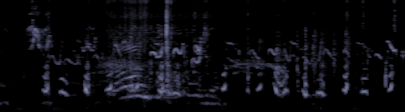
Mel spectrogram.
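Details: Dakhni teetar and desi teetar chicks being fed: dense overlapping thin chirps and peeps, some rising and falling, with a few short clicks and faint low murmurs beneath.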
